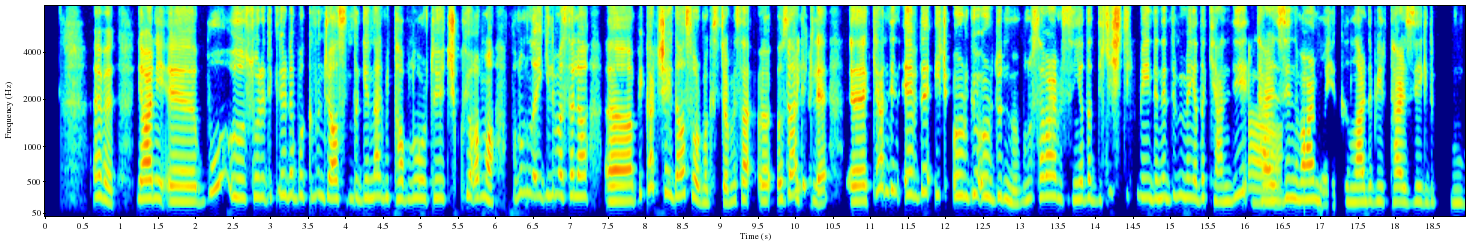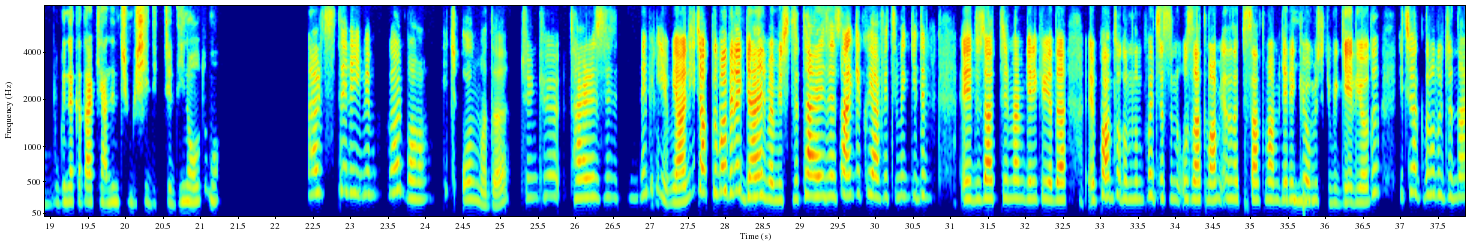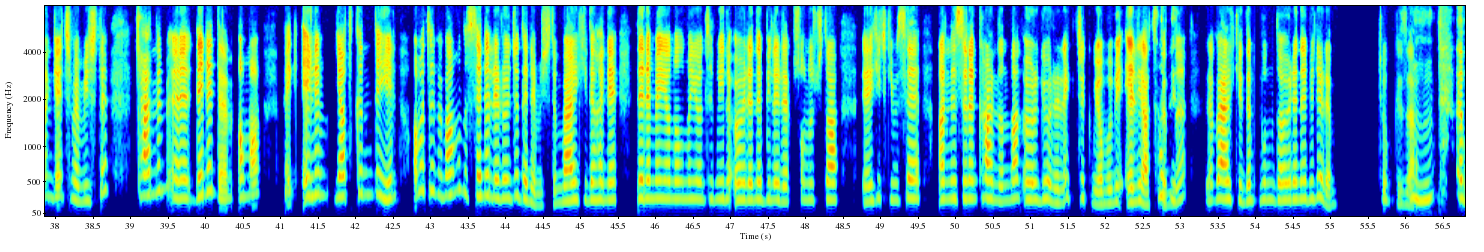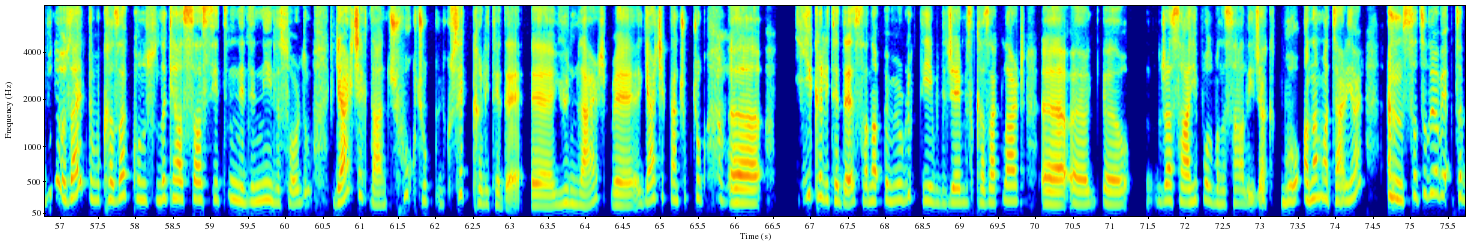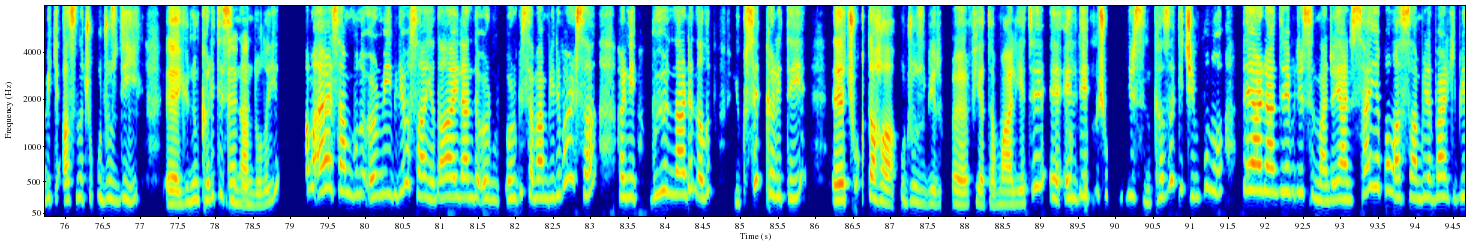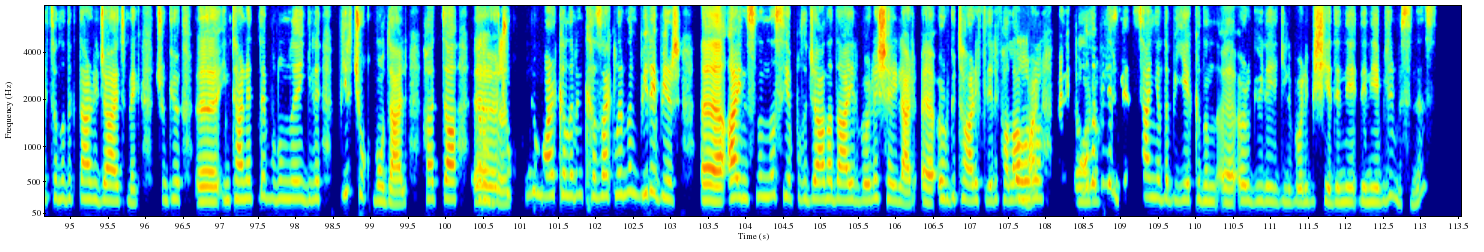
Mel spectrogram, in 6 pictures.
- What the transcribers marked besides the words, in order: other background noise; "pantolonumun" said as "pantolomunun"; unintelligible speech; tapping; other noise; throat clearing
- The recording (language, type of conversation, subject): Turkish, advice, Kaliteli ama uygun fiyatlı ürünleri nasıl bulabilirim; nereden ve nelere bakmalıyım?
